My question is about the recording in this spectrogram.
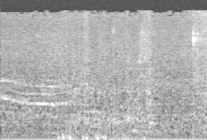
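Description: Faint footsteps on a carpeted stage, a few soft low thumps, with a thin falling whine in the first half-second.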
